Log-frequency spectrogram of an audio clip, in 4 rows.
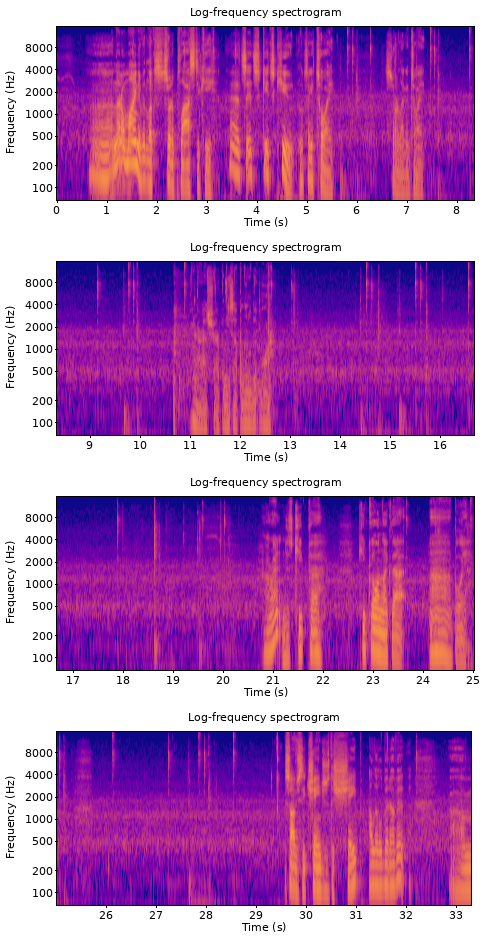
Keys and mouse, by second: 1.9 Tab, 3.1 click, 5.0 middle click, 5.8-13.8 drag, 13.8 middle click, 14.5-18.3 drag, 18.6 a, 18.9-24.9 middle drag, 24.9-32.7 drag, 32.7-33.3 middle drag.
